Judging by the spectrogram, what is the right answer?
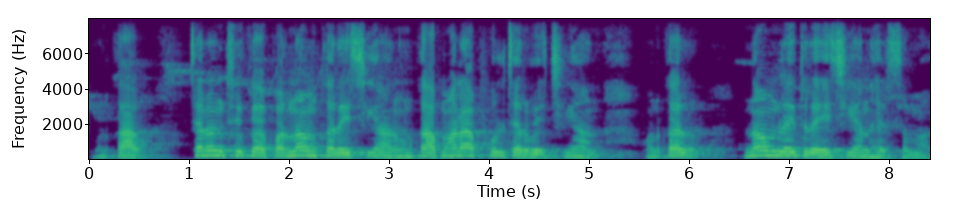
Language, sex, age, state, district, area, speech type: Maithili, female, 60+, Bihar, Begusarai, urban, spontaneous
